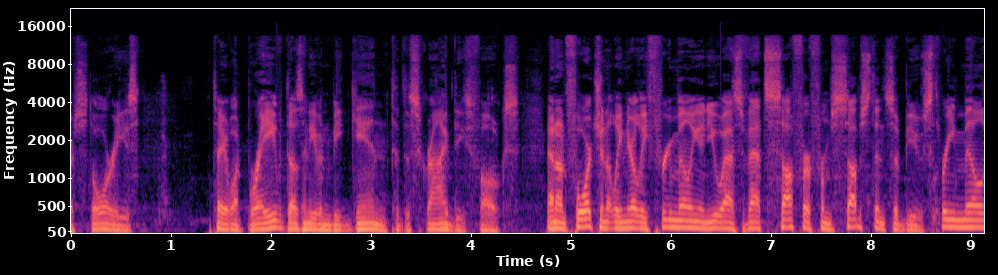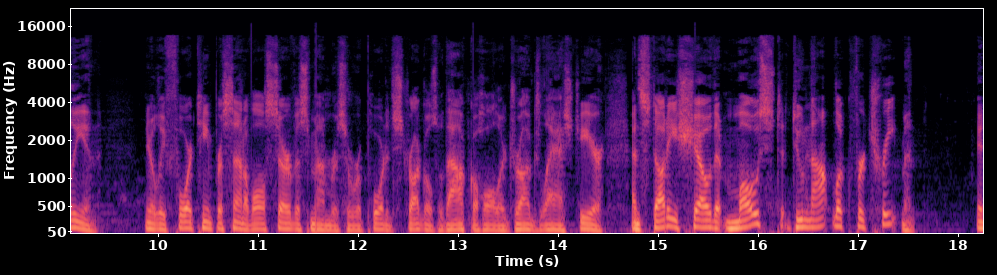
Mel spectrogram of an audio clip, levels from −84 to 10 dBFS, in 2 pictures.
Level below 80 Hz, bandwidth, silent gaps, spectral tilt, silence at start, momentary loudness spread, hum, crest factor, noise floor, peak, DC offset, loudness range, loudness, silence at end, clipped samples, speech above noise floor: -32 dBFS; 14 kHz; none; -6 dB/octave; 0 s; 7 LU; none; 16 dB; -55 dBFS; 0 dBFS; under 0.1%; 3 LU; -17 LUFS; 0 s; under 0.1%; 39 dB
